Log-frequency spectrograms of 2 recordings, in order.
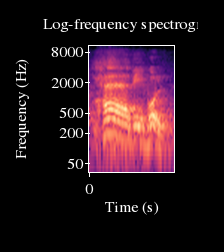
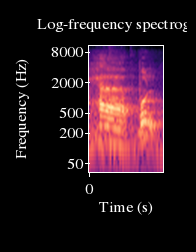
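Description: First: حابب said slowly with both ba sounds split apart, ha-bi-bun; original form. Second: حاب said as one merged syllable with the doubled ba fused, drawn out slowly; contracted form. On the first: Teacher showing students the original form, slow and spelled out. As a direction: pull apart حابب so each ba is heard. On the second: Teacher showing students the contracted form, slow and drawn. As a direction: stretch out حاب with the two ba sounds merged into one. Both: Shown as a demonstration. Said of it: "شنو الأصل؟".

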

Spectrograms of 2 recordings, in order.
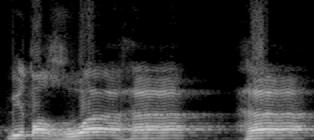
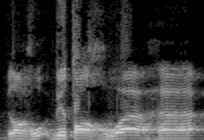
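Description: First: بطغواها very slow, final alif left open into air; open alif ending. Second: بطغواها slowed, final alif shut off into a hamza; wrong hamza ending. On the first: Teacher corrects the mistake, final alif of بطغواها left open. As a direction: let the ها of بطغواها fade out without a hamza. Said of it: "فلا نغلق المخرج قبل انتهاء الألف". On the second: Teacher shows students the mistake, final alif of بطغواها cut by hamza. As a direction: close the throat before the alif of بطغواها ends. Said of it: "هذا خطأ". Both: Shown as a demonstration.

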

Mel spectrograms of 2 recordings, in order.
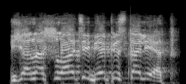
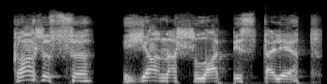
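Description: First: Тебе punched, higher and emphatic; stress on тебе. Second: Amazed pride. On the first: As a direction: lean hard on тебе. Repeats claim, stressing тебе. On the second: Elizaveta tells Dalila, slow and amazed. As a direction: let it out, stunned and proud. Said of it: "выдохнула с изумлённой гордостью". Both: Acted.

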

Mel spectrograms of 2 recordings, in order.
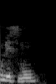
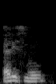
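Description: First: "الاسم" begun straight on the l, no hamza; "الاسم" with the first hamza left out; opening hamza dropped. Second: "الاسم" begun with a clear glottal stop; "الاسم" with the first hamza pronounced; opening hamza kept. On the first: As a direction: slide into "الاسم" without the glottal stop. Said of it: "وحذفها". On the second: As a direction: start "الاسم" on a sounded hamza. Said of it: "جاز فيها إثبات الهمزة الأولى". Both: Shown as a demonstration.

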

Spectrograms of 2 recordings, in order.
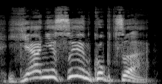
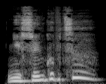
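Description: First: High, loud, indignant outburst; roared retort. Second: High-pitched puzzled echo; surprised question. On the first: Trix correcting the slave trader, roaring. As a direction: roar it out, drawing the words out. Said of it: "рявкнул Трикс". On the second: Slave trader questioning Trix's claim, surprised. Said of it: "удивился работорговец". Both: A narrator's reading.

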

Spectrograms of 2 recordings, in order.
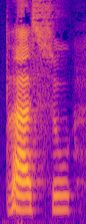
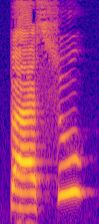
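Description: First: Said in the usual way. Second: High, loud scornful question; scornful mock question; mocking echo. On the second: A narrator's reading. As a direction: throw his words back at him. Girl mocks his denial.

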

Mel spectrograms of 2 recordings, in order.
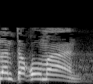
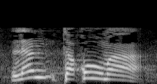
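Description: First: تقومان said with the final nun kept, as the mistaken form; wrong form with nun. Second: تقوما said slowly, ending on the long a with no nun; slow, careful تقوما, the nun dropped; correct form without nun. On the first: Teacher showing students the wrong form, nun kept. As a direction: say تقومان ending in a clear nun, the form to avoid. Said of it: "ما تقول". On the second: Teacher modelling the correct form for students, slowly. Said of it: "تقول لن تقوما". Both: Shown as a demonstration.

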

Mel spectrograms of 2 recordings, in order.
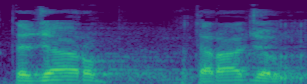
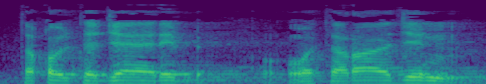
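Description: First: تجارب and تراجم said with u after the alif, tajarub, tarajum; wrong form. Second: تجارب and تراجم ending in -ib and -im with kasra after the alif; correct form. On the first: Teacher quoting the common mistake, تجارب with damma after alif. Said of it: "خطأ". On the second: Teacher giving the correct plural, تجارب with kasra after the alif. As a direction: say تجارب as tajarib and تراجم as tarajim. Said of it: "الضم فيما بعد الألف خطأ". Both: Shown as a demonstration.

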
